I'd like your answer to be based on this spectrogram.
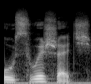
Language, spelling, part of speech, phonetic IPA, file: Polish, usłyszeć, verb, [uˈswɨʃɛt͡ɕ], Pl-usłyszeć.ogg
